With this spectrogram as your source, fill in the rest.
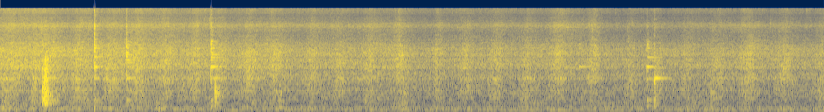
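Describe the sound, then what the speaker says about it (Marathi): Tomatoes sautéing in a pan for spicy mhaklyachi chutney, a steady soft sizzle and hiss with occasional clicks and scrapes of stirring, no voices. "टोमॅटो परतून झालेला आहे."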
